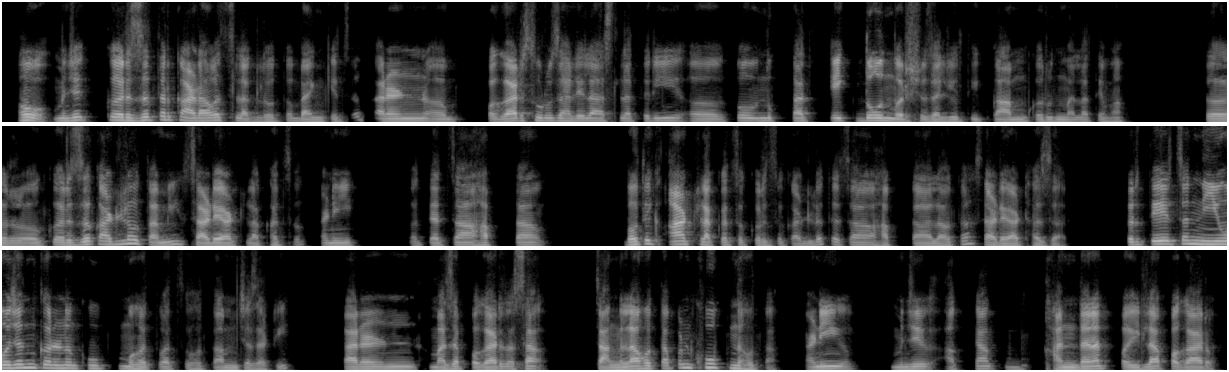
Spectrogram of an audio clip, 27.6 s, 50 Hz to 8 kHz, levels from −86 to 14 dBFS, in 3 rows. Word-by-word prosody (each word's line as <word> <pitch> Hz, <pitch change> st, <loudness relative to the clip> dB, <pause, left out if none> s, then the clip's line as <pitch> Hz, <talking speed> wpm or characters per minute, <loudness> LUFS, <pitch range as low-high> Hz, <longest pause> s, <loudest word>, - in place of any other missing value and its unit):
हो, 195 Hz, -, +7 dB, 0.2 s
म्हणजे 165 Hz, +6 st, +1 dB, 0.2 s
कर्ज 195 Hz, -2 st, +5 dB
तर 230 Hz, -, +2 dB
काढावंच 180 Hz, +1 st, +4 dB
लागलं 130 Hz, -5 st, -3 dB
होतं 130 Hz, +5 st, -9 dB
बँकेचं. 130 Hz, -, -5 dB
कारण 155 Hz, 0 st, +3 dB
अ, 140 Hz, -3 st, -4 dB, 0.3 s
पगार 155 Hz, +2 st, +5 dB
सुरू 170 Hz, +1 st, -2 dB
झालेला 160 Hz, -1 st, 0 dB
असला 155 Hz, +1 st, -5 dB
तरी 165 Hz, +2 st, -3 dB
अ, 150 Hz, -2 st, -12 dB, 0.3 s
तो 175 Hz, -1 st, -1 dB
नुकताच 165 Hz, -1 st, -3 dB, 0.2 s
1-2 170 Hz, 0 st, +2 dB
वर्ष 140 Hz, +1 st, 0 dB
झाली 135 Hz, -2 st, -3 dB
होती 130 Hz, +1 st, -7 dB
काम 125 Hz, -1 st, -1 dB
करून 130 Hz, -1 st, -5 dB
मला 120 Hz, -1 st, -6 dB
तेव्हा. 120 Hz, -1 st, -9 dB, 0.6 s
तर 145 Hz, 0 st, 0 dB
अ, 140 Hz, -, -1 dB
कर्ज 155 Hz, +1 st, 0 dB
काढलं 205 Hz, +4 st, +3 dB
होतं 225 Hz, -9 st, 0 dB
आम्ही 165 Hz, +6 st, -1 dB
8.50लाखाचं 140 Hz, +1 st, +1 dB
आणि 145 Hz, +1 st, -3 dB, 0.4 s
अ, 130 Hz, -, -14 dB
त्याचा 145 Hz, +3 st, -1 dB
हप्ता 160 Hz, +1 st, -3 dB, 0.7 s
बहुतेक 200 Hz, +5 st, +2 dB
8लाखाचं 180 Hz, -7 st, +4 dB
कर्ज 130 Hz, -3 st, -7 dB
काढलं. 120 Hz, +7 st, -6 dB
त्याचा 160 Hz, -4 st, -5 dB
हप्ता 135 Hz, -1 st, -6 dB
आला 130 Hz, 0 st, -2 dB
होता 195 Hz, +12 st, -6 dB
8,500 125 Hz, -, -2 dB, 0.5 s
तर 180 Hz, -, +1 dB
त्याचं 210 Hz, +2 st, +5 dB
नियोजन 210 Hz, +3 st, +6 dB
करणं 200 Hz, -3 st, +3 dB
खूप 190 Hz, 0 st, -5 dB
महत्वाचं 145 Hz, -1 st, -3 dB
होतं 130 Hz, -1 st, -9 dB
आमच्यासाठी. 125 Hz, +4 st, -6 dB, 0.4 s
कारण 150 Hz, +1 st, +2 dB, 0.2 s
माझा 140 Hz, +2 st, +1 dB
पगार 140 Hz, +3 st, +3 dB
तसा 165 Hz, +2 st, 0 dB, 0.4 s
चांगला 140 Hz, +3 st, +5 dB
होता 185 Hz, +2 st, +1 dB
पण 230 Hz, +4 st, -1 dB
खूप 245 Hz, 0 st, 0 dB
नव्हता 135 Hz, -, -2 dB, 0.2 s
आणि 155 Hz, +3 st, +4 dB, 0.4 s
म्हणजे 145 Hz, +3 st, -1 dB
अख्ख्या 170 Hz, -1 st, -5 dB
ख 155 Hz, -, -19 dB, 0.3 s
खानदानात 135 Hz, +5 st, +5 dB
पहिला 150 Hz, +1 st, +2 dB
पगार, 140 Hz, 0 st, +2 dB
155 Hz, 150 wpm, -25 LUFS, 135-175 Hz, 0.7 s, हो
